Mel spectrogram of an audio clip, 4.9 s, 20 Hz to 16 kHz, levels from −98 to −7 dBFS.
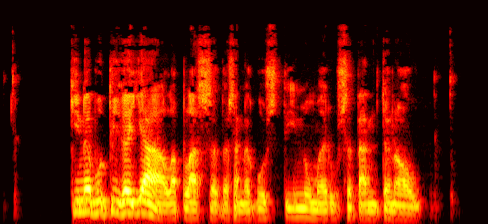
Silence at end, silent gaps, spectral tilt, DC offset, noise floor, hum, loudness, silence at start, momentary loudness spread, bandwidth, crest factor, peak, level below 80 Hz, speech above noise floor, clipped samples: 0.65 s; none; -5.5 dB/octave; under 0.1%; under -90 dBFS; none; -27 LUFS; 0.7 s; 13 LU; 11.5 kHz; 20 dB; -8 dBFS; -66 dBFS; over 63 dB; under 0.1%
